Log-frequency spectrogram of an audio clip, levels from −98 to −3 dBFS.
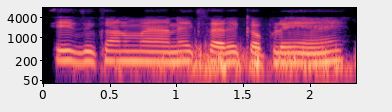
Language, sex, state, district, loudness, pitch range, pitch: Hindi, male, Bihar, Saran, -23 LUFS, 175-190 Hz, 185 Hz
